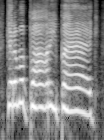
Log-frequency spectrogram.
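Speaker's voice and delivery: high, strained put-on yell; hammed-up film heckler. Streamer quoting Karate Kid to a viewer, high hammed-up taunt. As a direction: crow it like a rowdy cheering henchman.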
